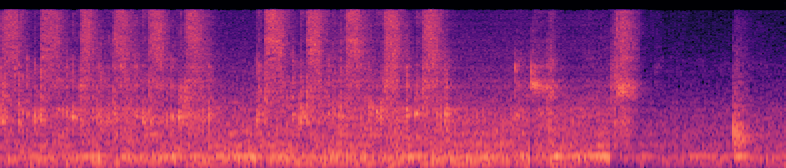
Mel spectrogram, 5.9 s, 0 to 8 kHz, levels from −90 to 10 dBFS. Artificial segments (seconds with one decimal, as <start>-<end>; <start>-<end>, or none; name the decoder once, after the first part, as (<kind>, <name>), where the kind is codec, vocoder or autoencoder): 0.4-1.7 (codec, DAC); 2.5-4.8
